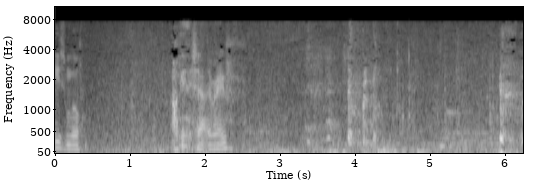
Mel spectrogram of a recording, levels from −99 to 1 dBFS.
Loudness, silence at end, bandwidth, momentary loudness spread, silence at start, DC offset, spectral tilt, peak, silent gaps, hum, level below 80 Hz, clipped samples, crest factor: -29 LUFS; 0 s; 8 kHz; 14 LU; 0 s; under 0.1%; -5.5 dB/octave; -8 dBFS; none; none; -36 dBFS; under 0.1%; 20 dB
